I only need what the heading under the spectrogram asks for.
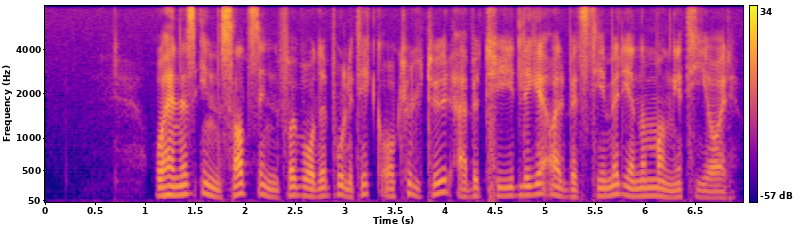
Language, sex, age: Norwegian, male, 40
